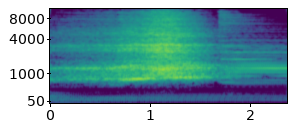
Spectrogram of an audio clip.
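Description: Live improvised experimental music: a low held chord sounds underneath while a loud rushing, noisy swell rises about half a second in, peaks around a second in and dies away shortly after.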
